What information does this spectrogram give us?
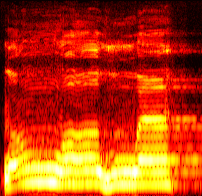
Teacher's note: lam jalalah yang sebelumnya fathah kita baca tafkim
